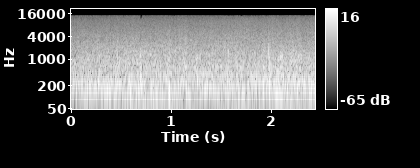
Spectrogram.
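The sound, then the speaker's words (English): Strong wind of a blizzard at Port Lockroy: a dense, steady, loud roar of rushing air that barely changes across the whole clip, with no voices. “A strong wind has brought blizzard conditions to Port Lockroy.”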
